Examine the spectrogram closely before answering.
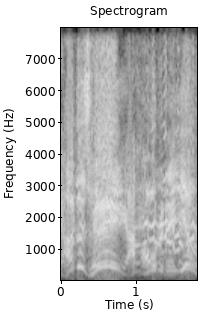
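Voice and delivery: high, loud mocking yell of the address; rude mock shout. Mocking the disrespectful younger comic, loud shouted address. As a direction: shout it like a cocky younger guy. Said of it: "You can't be like".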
